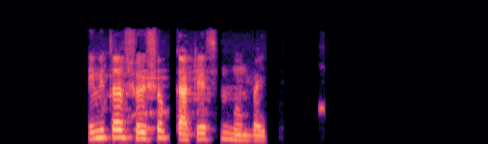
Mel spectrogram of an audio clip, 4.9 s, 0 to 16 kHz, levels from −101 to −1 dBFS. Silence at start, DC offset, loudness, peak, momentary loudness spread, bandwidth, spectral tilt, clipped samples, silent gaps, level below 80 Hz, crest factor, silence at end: 0.9 s; under 0.1%; -20 LUFS; -2 dBFS; 9 LU; 7.6 kHz; -5.5 dB/octave; under 0.1%; 1.71-1.75 s, 2.67-2.78 s, 2.84-3.18 s; -66 dBFS; 22 dB; 1.65 s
